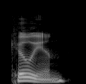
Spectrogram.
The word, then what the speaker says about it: Cillian: Cillian? Cillian Murphy? – Yeah, they're British. Cillian and Christopher Nolan. – Uh-huh. – So they say Killian.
